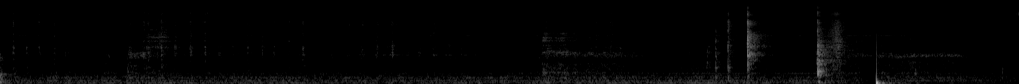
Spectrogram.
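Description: Faint rattling of a black pepper shaker being shaken, then a few sharp clicks and taps near the end.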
